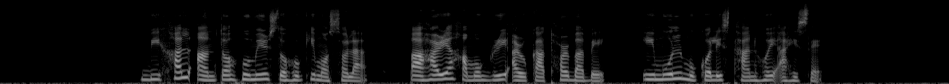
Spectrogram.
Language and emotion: Assamese, neutral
